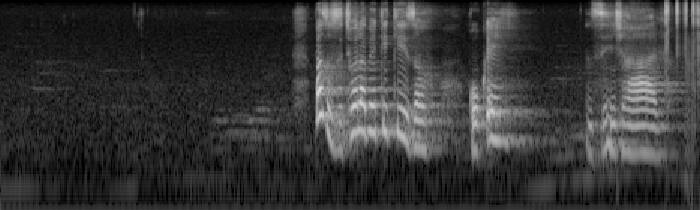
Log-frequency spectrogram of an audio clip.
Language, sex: Zulu, female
